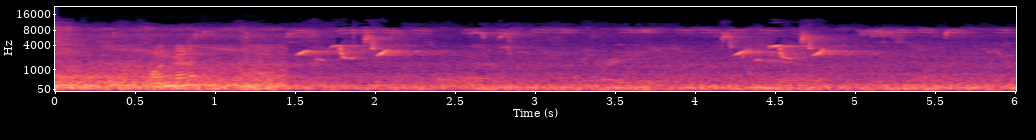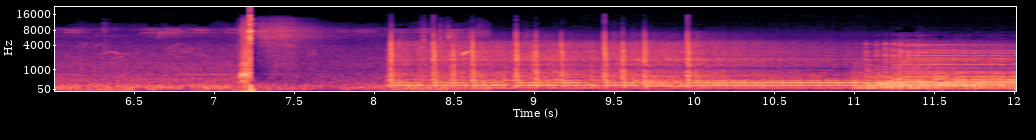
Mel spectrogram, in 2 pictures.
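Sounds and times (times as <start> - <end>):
birds chirping: 0.0 - 10.3.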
